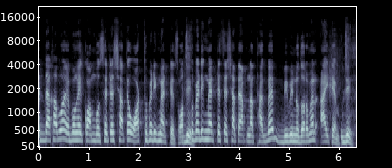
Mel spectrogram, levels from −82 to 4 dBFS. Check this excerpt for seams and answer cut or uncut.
uncut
